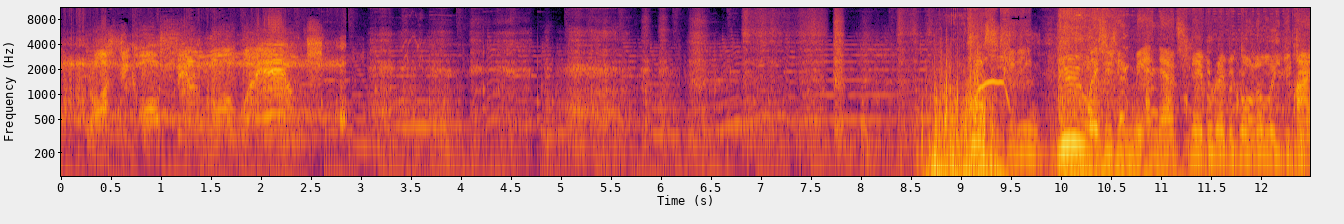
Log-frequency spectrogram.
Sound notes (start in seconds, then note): 2.3 panicked breathing; 9.0 screams; 10.3 coughing and choking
